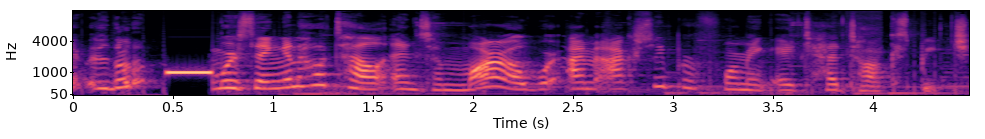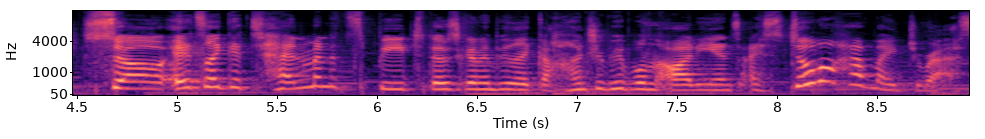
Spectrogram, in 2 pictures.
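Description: A high-pitched, bubbly teenage girl talks to a handheld camera held near her face. She chats fast and excitedly about her day. Faint music plays underneath. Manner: bubbly, chatty, quick bursts of excitement. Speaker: vlogger. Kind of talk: casual vlog talk to camera. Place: bedroom at home, car and shopping mall. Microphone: handheld camera close to the face.

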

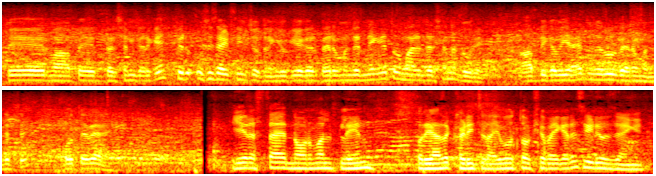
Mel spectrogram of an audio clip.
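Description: A man's voice: mid-range voice, steady tone, fast talker. A young man chatting to viewers on his phone camera as he walks a crowded pilgrimage path. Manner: chatty, laughing, talks to viewers as guys. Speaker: vlogger. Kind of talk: casual travel vlog. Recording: loud crowd and street noise. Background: crowd and traffic noise.

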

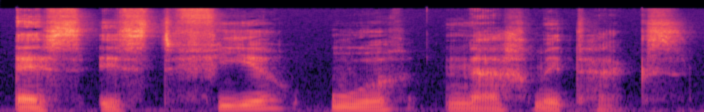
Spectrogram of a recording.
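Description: A man working as a language teacher, reading short phrases deliberately and repeating each one for learners. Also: low voice, animated, darkish tone.

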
